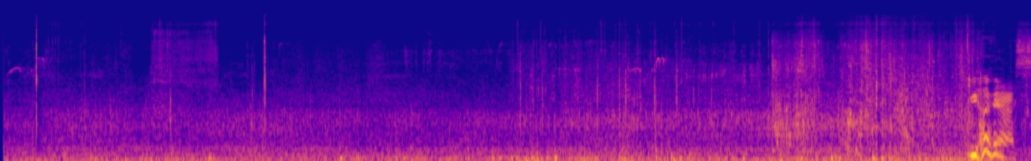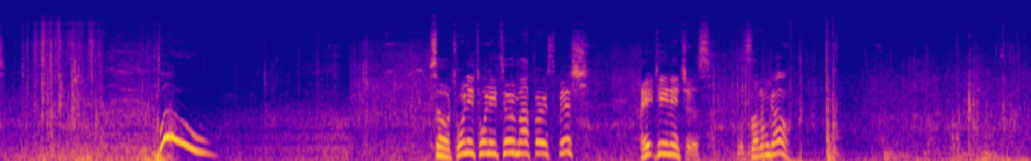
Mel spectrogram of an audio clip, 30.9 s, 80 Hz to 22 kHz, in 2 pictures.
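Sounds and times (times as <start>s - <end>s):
wind rumble: 0.0s - 14.5s
faint water beside kayak hull: 0.1s - 30.9s
fish splashing in water: 8.2s - 14.6s.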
